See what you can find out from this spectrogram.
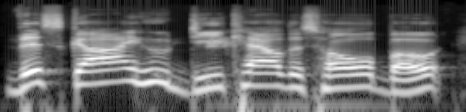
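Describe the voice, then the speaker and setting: A man's voice: fairly high pitch, expressive, moderate pace, dry recording, studio quality. An American man co-hosting a comedy podcast, ranting casually in a blunt, profane, mocking way.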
